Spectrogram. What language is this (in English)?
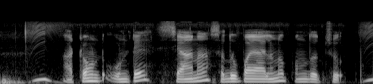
Telugu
